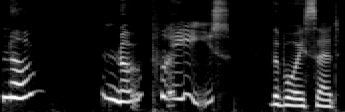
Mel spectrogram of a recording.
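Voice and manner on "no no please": put-on high boy's voice, pleading and breaking; a child falling apart in grief. A narrator's reading. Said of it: "as he broke down".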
